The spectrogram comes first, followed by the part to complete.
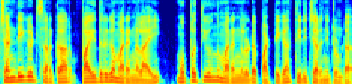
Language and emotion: Malayalam, neutral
